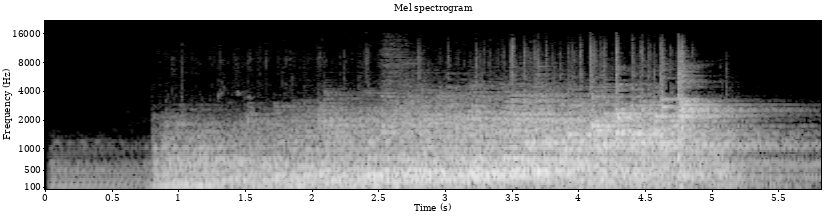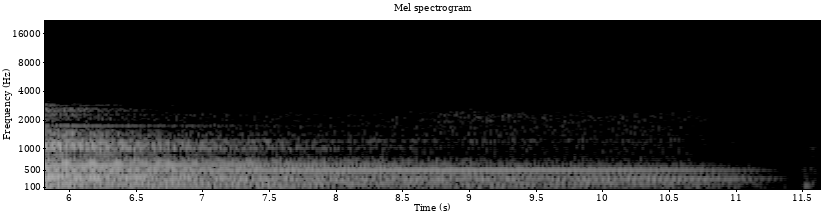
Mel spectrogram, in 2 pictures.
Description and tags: A whole bunch of broken piano sounds recorded with Zoom H4n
